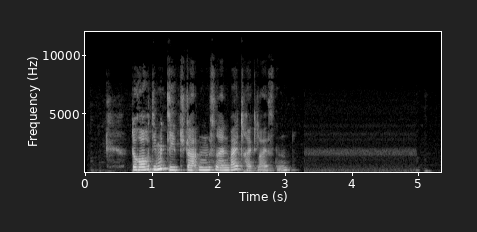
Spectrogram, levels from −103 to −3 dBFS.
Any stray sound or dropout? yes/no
no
